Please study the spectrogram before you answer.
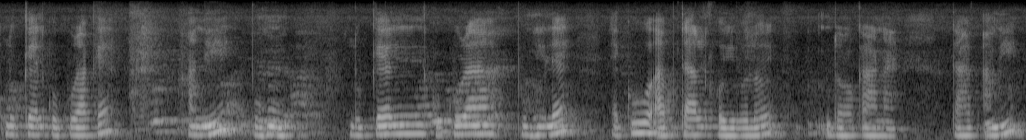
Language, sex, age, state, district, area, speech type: Assamese, female, 45-60, Assam, Sivasagar, rural, spontaneous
